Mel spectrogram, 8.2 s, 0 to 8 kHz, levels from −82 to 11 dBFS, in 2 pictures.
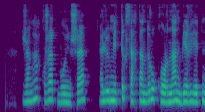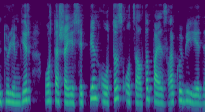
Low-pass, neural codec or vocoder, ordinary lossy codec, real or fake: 7.2 kHz; none; MP3, 64 kbps; real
